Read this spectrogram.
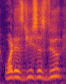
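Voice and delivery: usual speaking voice

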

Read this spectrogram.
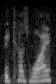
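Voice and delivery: ordinary talk

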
